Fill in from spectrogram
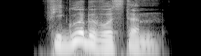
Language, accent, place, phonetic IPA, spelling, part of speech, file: German, Germany, Berlin, [fiˈɡuːɐ̯bəˌvʊstəm], figurbewusstem, adjective, De-figurbewusstem.ogg
- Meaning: strong dative masculine/neuter singular of figurbewusst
